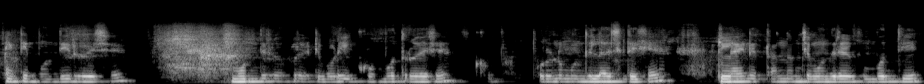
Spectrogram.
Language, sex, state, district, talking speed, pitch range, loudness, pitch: Bengali, male, West Bengal, Paschim Medinipur, 130 wpm, 125-135 Hz, -20 LUFS, 130 Hz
